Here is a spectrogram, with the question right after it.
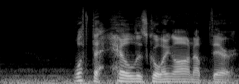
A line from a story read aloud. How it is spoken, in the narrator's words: Sisko roared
